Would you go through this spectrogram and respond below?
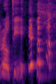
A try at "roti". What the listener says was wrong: We don't roll the R. We just say roti. Roti. Yeah, that's the emphasis. Like roti. Roti. Yeah, roti.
